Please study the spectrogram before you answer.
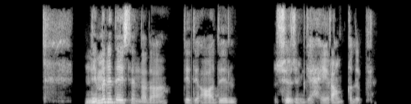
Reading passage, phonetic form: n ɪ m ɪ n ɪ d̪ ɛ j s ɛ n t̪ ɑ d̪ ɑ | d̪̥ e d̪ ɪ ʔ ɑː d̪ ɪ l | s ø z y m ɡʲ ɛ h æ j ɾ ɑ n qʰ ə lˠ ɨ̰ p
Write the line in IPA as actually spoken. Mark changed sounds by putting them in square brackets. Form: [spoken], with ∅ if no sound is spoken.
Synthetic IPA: n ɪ m ɪ n ɪ d̪ ɛ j s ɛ n [d̪] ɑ d̪ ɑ | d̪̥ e d̪ ɪ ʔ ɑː d̪ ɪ l | s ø z y m ɡʲ ɛ h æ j ɾ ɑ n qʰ ə lˠ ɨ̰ p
